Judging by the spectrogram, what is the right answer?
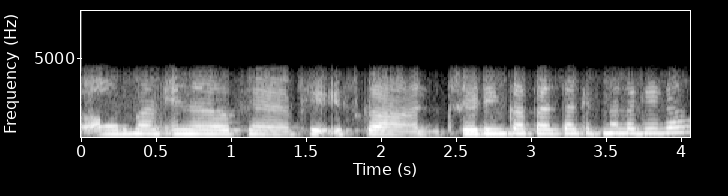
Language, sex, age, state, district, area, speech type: Hindi, female, 18-30, Uttar Pradesh, Azamgarh, rural, conversation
